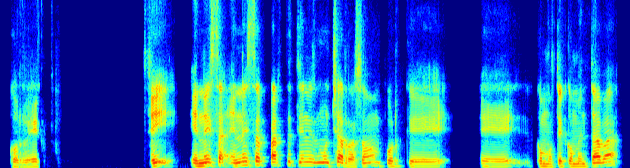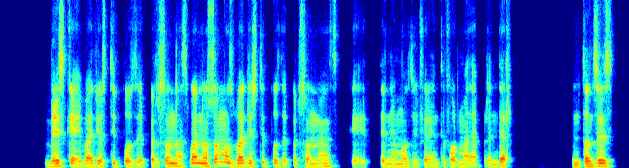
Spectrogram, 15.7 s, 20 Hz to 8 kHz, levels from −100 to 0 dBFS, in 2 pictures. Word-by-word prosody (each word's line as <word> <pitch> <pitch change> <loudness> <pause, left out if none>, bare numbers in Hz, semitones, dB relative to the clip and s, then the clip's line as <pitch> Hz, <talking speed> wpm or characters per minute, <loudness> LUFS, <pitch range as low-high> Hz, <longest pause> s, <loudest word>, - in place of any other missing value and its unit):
Correcto. - - -2 1.2
Sí, - - +4
en 135 +2 +6
esa 150 -1 +4
en 145 +3 +3
esa 180 0 +3
parte 160 0 +4
tienes 160 -1 -2
mucha 150 -1 +4
razón 140 +6 -1
porque, 120 -4 -4 0.4
eh, 115 -2 -5
como 120 -2 -1
te 125 -1 +2
comentaba, 125 +6 +4 0.7
ves 130 +1 +2
que - - 0
hay 120 - -1
varios 125 -1 -2
tipos 125 -3 -5
de 105 -1 -7
personas. 130 0 -2
Bueno, 140 -2 +3
somos 155 +1 +1
varios 135 -1 +1
tipos 140 -1 -6
de 105 - -8
personas 125 +3 -7
que - - -10
tenemos 115 0 -5
diferente 110 +1 -8
forma 105 -1 -4
de 95 - -4
aprender. 100 +1 -3 0.7
Entonces 130 +4 +1
125 Hz, 135 wpm, -24 LUFS, 115-140 Hz, 1.2 s, en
